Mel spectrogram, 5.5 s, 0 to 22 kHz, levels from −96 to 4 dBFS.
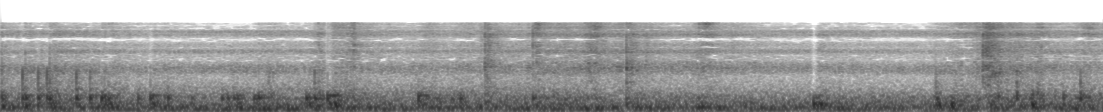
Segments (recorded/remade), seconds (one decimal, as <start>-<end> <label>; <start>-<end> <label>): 0.0-4.8 recorded; 4.8-5.5 remade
